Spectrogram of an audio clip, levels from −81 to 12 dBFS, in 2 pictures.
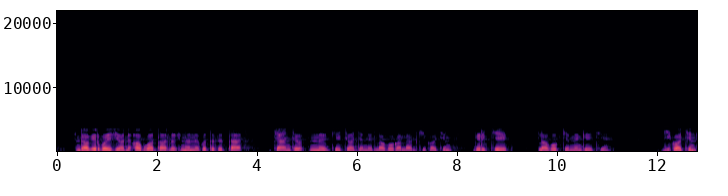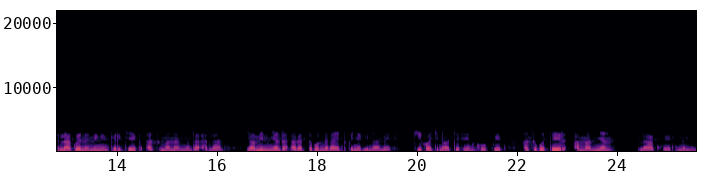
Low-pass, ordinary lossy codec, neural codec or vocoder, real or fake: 3.6 kHz; none; none; real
